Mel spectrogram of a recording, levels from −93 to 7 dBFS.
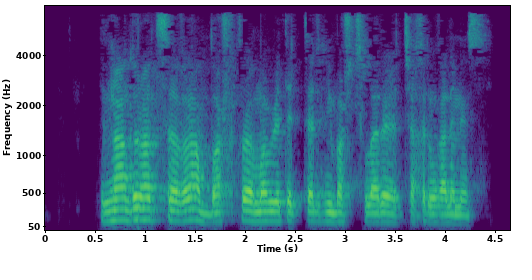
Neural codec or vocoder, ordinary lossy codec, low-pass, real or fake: codec, 24 kHz, 0.9 kbps, WavTokenizer, medium speech release version 2; MP3, 32 kbps; 7.2 kHz; fake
